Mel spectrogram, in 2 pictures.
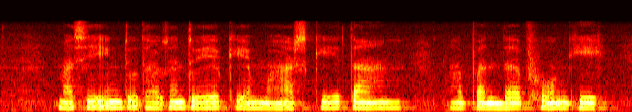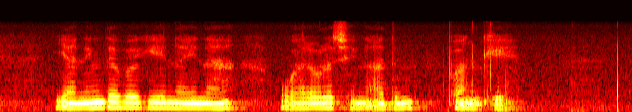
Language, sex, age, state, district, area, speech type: Manipuri, female, 45-60, Manipur, Churachandpur, urban, read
